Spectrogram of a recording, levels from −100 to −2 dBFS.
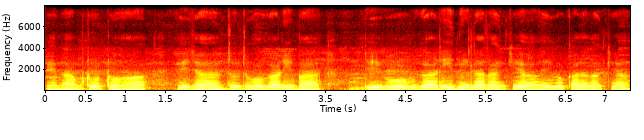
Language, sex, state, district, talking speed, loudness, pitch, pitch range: Bhojpuri, male, Uttar Pradesh, Ghazipur, 170 wpm, -15 LUFS, 145 Hz, 140-145 Hz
